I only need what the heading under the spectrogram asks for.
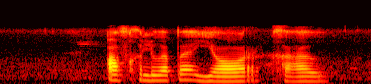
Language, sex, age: Afrikaans, female, 20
